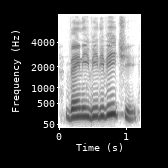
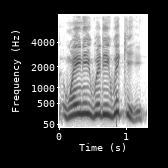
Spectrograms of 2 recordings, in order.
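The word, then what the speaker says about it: veni vidi vici: i saw i conquered veni vitivici well that's the church pronunciation the ecclesiastical pronunciation of that a classical latinist would say that what he said was wayney witty wiki right that's the classical pronunciation of latin right which sounds funny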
